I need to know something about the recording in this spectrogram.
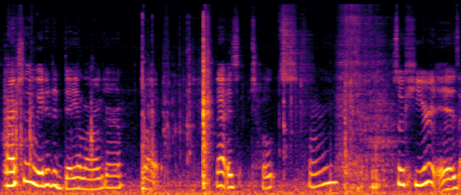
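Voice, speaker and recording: A teenage girl vlogging casually with a stuffy, congested voice from a cold, chatty and excitable. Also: sits high, noisy background. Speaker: slime vlogger. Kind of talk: casual vlog chat.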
